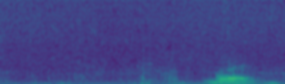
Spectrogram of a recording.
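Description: A kneeling dromedary camel gives one short, loud call about one and a half seconds in, as a rider climbs onto its saddle.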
